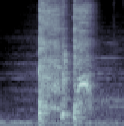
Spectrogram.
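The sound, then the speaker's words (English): Two quick coughs in a row, fairly loud and harsh, with nobody speaking and only a quiet background before and after. “It wasn't your turn to cough yet, though.”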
